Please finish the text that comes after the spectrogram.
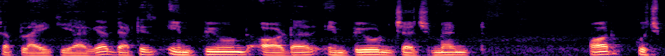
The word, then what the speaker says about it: impugn: Next is इम्प्यून, IMPUGN. इसमें G silent होता है.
